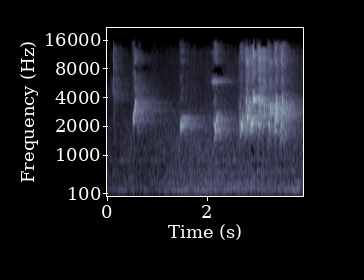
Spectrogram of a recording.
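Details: White-rumped shama song used as a tutor recording: two sustained whistled notes near mid pitch, a higher short phrase, then a dense, loud burst of mixed high notes. A steady low hum runs underneath.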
